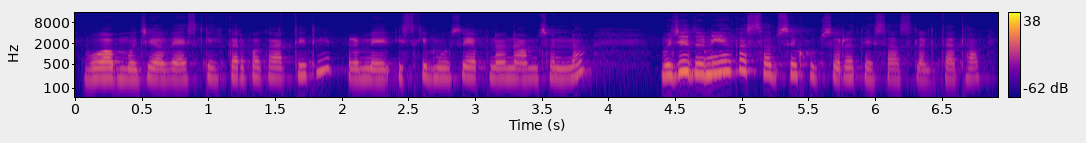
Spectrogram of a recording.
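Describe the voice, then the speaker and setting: A woman's voice: medium pitch, mellow. A woman telling an emotional first-person story as scripted narration, earnest in manner, in a slightly muffled recording.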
